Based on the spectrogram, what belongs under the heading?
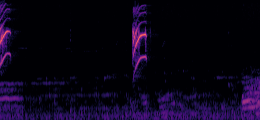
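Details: A canary singing happily gives two short, bright whistled sweeps about two and a half seconds apart, each falling then rising, over a steady low indoor hum.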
